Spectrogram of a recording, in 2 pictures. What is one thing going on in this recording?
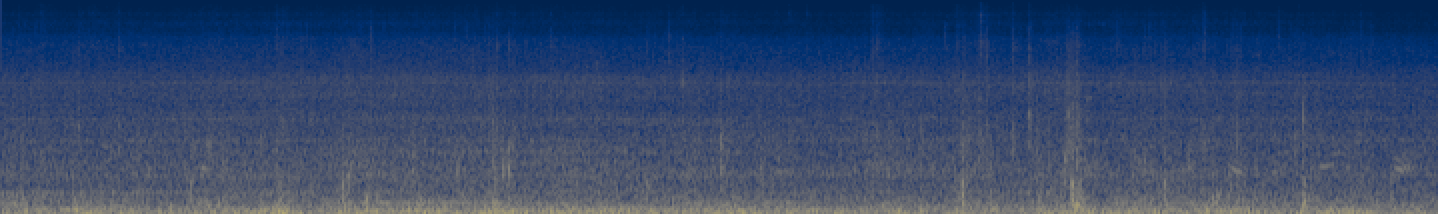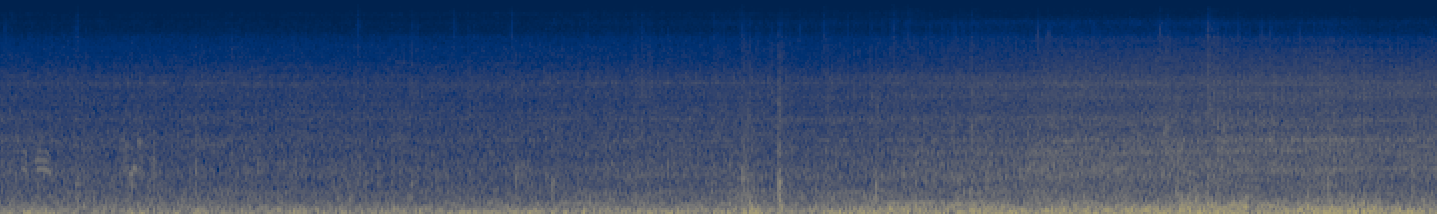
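A vehicle's body rattles and knocks over bumps.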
